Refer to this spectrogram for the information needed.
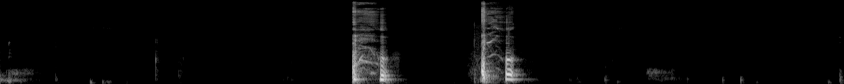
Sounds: Cough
